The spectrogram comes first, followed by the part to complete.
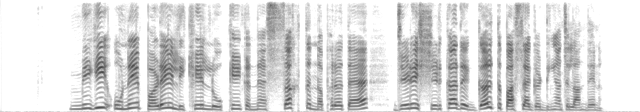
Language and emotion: Dogri, disgusted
